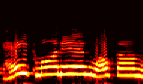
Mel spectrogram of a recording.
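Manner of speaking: high, slow Southern welcome; Southern accent. Retold or imitated. Southern yoga teacher welcomes a newcomer, Southern accent. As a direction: drawl it out in a friendly Southern accent. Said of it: "with a thick Southern accent".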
